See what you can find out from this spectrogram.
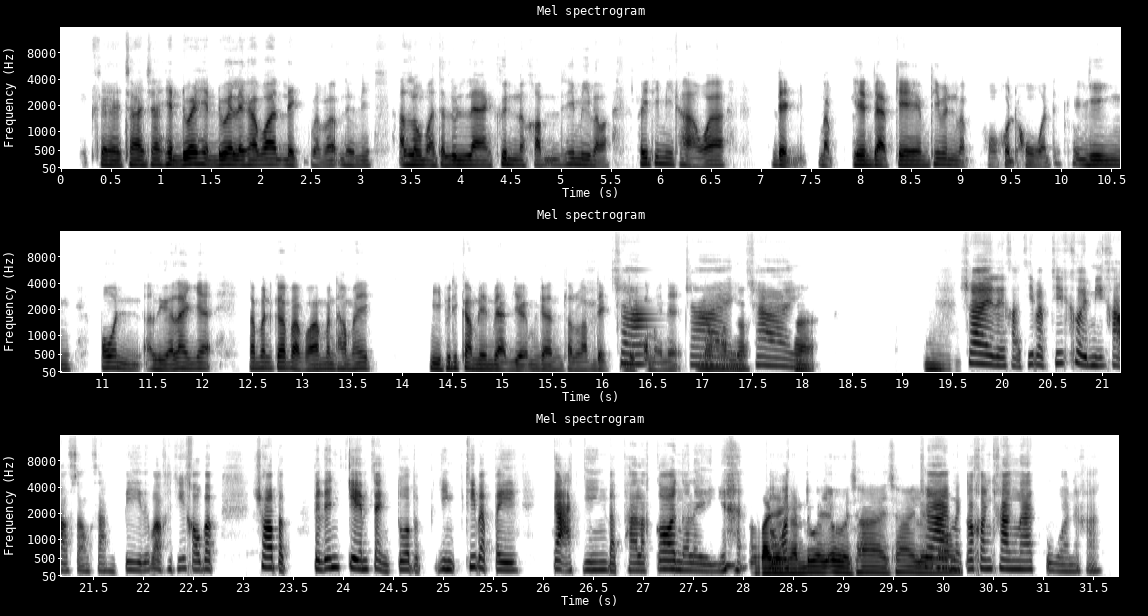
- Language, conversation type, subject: Thai, unstructured, คุณคิดถึงช่วงเวลาที่มีความสุขในวัยเด็กบ่อยแค่ไหน?
- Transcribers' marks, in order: distorted speech; laughing while speaking: "เงี้ย"; unintelligible speech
